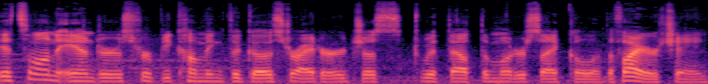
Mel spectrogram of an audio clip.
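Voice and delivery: plain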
